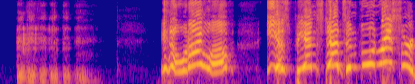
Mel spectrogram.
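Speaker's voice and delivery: loud, shrill, high cartoon mouse squeak. Asked to do the mouse voice again for an endorsement, in a mouse voice. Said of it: "you want to give me the mouse voice again".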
